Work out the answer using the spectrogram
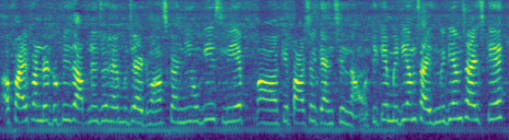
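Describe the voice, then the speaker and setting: A woman hosting a live-stream clothing sale, talking briskly and checking with viewers again and again. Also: high voice, fairly even intonation, pushed and bright, slight background noise. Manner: brisk, repetitive, checks with "okay?" often. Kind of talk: live-stream sales chat. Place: home room with generator noise.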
